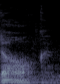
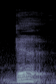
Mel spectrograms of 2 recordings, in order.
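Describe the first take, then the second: First: The vowel is standard, as outsiders say it. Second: The vowel is Baltimore-style, like 'Doug'.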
